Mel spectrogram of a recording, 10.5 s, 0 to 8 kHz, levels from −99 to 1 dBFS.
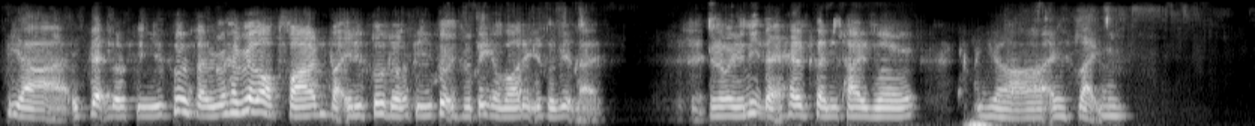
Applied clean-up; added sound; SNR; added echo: neural mask model Resemble Enhance denoiser.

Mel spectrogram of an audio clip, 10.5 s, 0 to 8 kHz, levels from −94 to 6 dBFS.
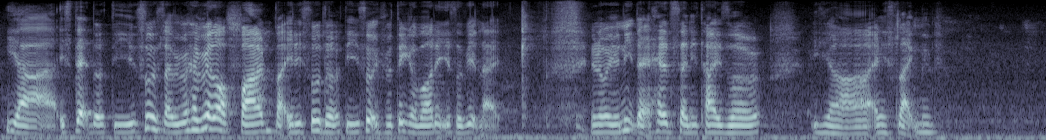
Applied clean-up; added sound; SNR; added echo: none; none; none; none.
